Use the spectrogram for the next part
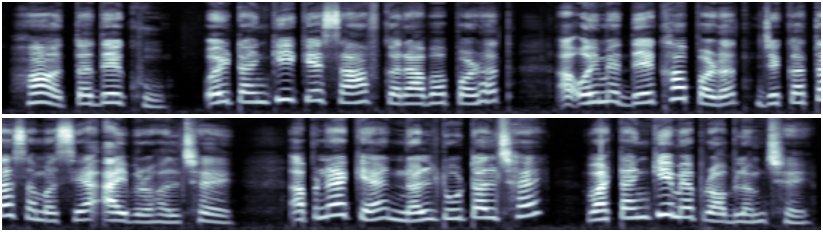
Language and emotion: Maithili, neutral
